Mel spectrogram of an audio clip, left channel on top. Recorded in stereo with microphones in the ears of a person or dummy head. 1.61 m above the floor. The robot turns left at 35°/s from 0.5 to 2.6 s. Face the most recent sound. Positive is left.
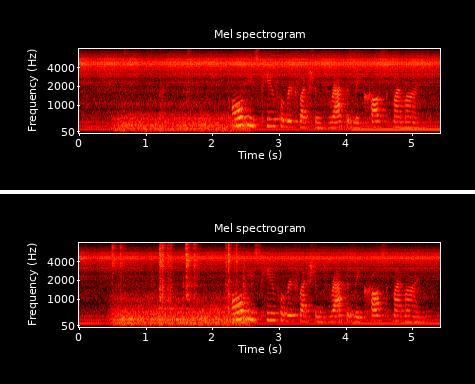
turn(degrees=0)  # may be behind; listen again after turning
